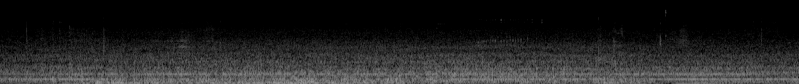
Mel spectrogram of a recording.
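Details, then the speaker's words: Happy Home window box fan just started on a cold night after weeks unused, sitting on the floor and vibrating it: steady even drone with low hum, no rattles or knocks; much smoother than before, warming up. "It sounds uh like it's running a hell of a lot smoother than it used to. Hm. It's been sitting back there. I think it's starting to warm up. It's also on the floor, so it's vibrating the floor."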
